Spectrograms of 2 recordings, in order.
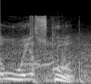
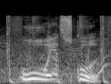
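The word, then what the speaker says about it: WESCO: A pronúncia é Uesco, mas escreve-se W-E-S-C-O. Uesco, a marca de ferramentas elétricas que mais cresce no Brasil.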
